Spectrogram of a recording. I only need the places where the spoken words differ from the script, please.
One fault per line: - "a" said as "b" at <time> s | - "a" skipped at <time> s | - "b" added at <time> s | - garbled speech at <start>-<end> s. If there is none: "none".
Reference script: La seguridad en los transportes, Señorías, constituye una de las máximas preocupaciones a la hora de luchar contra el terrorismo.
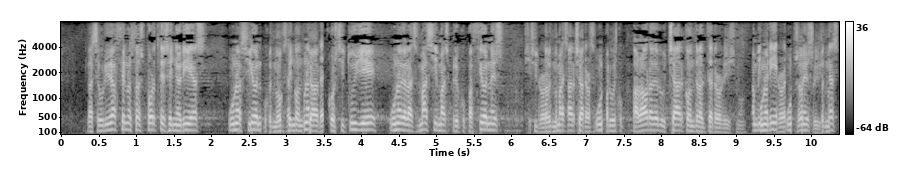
- garbled speech at 2.2-3.5 s
- garbled speech at 6.2-7.5 s
- garbled speech at 9.2-10.4 s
